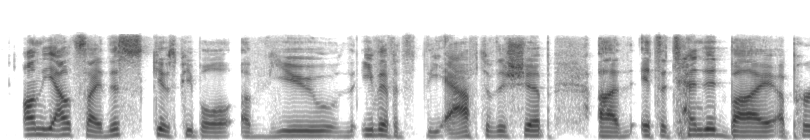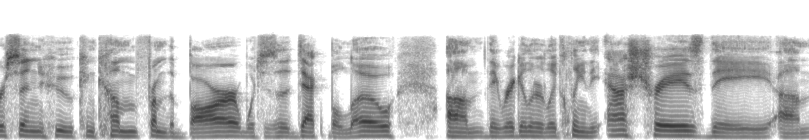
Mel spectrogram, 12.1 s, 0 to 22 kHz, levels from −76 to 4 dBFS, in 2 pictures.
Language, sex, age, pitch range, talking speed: English, male, 30-49, 125-150 Hz, 200 wpm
